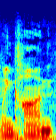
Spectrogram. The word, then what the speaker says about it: Lincoln: He says L-I-N-C-O-N. – He doesn't leave out the silent L. Mm-hmm. Lincoln.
